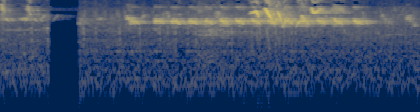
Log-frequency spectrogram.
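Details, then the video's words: Indian robin song as a fast, continuous run of high sweet twittering notes, growing louder then fading, after a brief silent gap near the start. "Indian Robin Singing Songs / Indian Robin Call Vocals / Indian Robin Bird Call Song"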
